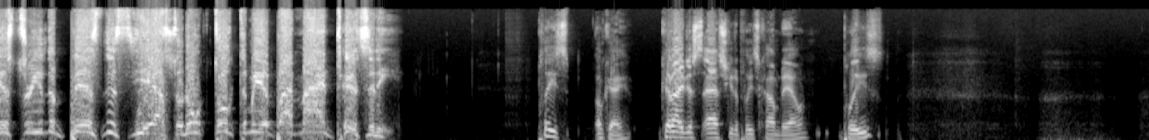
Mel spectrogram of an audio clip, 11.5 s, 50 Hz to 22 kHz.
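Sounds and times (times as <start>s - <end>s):
speech: 0.1s - 4.1s, 5.4s - 8.9s
heavy deliberate breathing with a snorting edge: 9.0s - 11.4s.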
